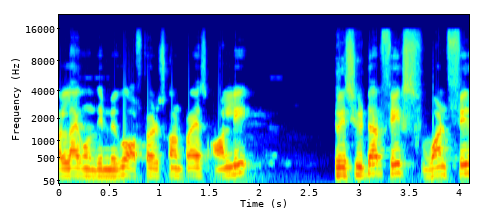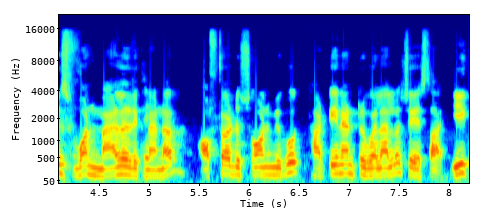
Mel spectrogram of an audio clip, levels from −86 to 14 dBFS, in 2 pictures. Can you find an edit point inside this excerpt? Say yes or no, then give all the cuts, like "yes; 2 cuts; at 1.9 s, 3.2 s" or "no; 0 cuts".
no; 0 cuts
